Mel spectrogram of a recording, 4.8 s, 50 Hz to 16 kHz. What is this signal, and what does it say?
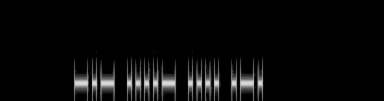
Morse code, heard as a keyed tone, about 22 wpm, 690 Hz. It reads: K4HR
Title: Easy Call Signs Repeated 2x - 22wpm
